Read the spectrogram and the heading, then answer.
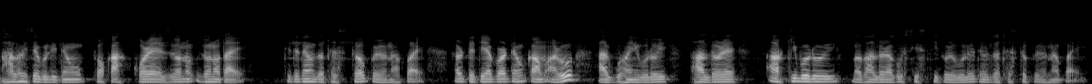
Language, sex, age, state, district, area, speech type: Assamese, male, 18-30, Assam, Majuli, urban, spontaneous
